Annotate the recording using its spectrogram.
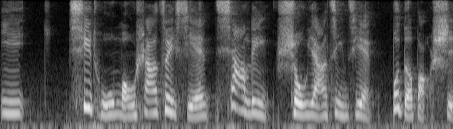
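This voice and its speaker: Her voice is high and lively as this woman talks at a fairly slow pace. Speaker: news anchor. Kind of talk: TV news anchor reading. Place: studio.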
